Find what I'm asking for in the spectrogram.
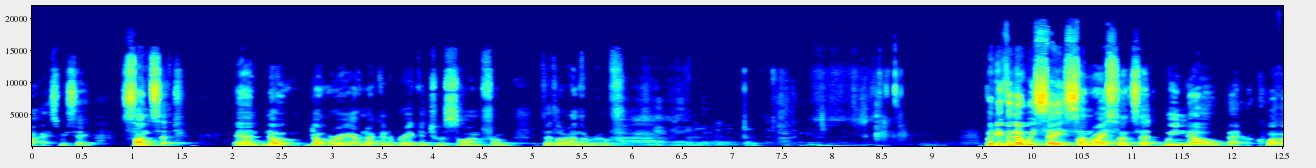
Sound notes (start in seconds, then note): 5.8 crowd chuckles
